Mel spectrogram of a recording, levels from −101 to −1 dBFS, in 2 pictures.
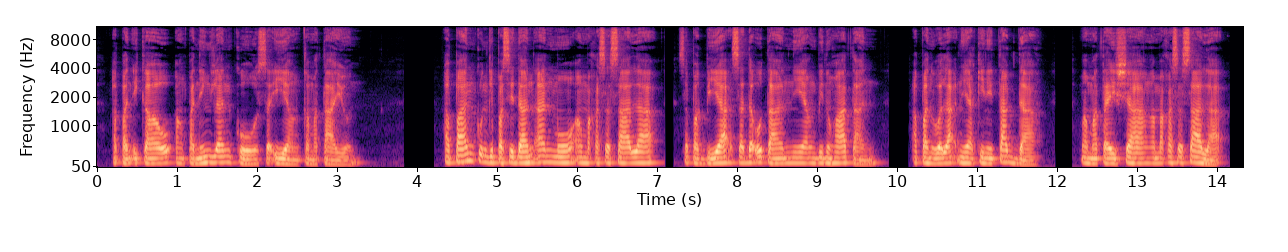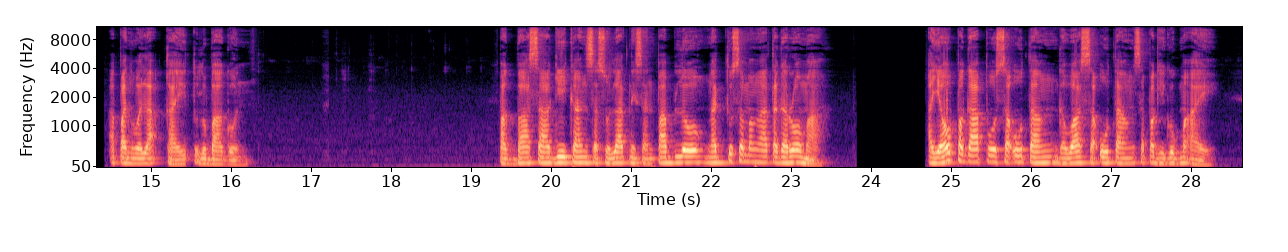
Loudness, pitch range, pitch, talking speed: -16 LUFS, 115-130 Hz, 125 Hz, 110 wpm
